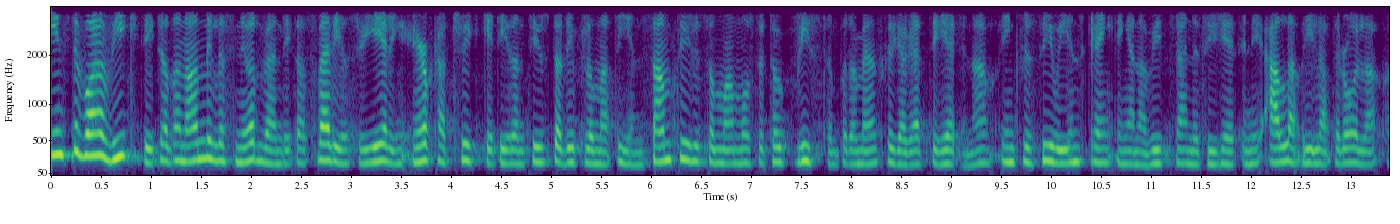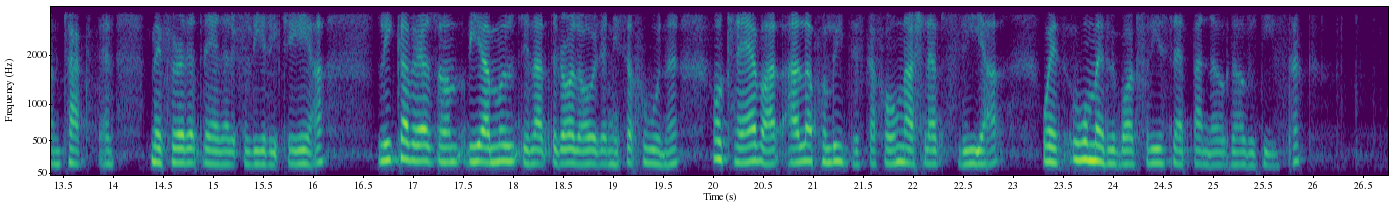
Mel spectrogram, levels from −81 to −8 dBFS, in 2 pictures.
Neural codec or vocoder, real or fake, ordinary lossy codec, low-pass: codec, 16 kHz in and 24 kHz out, 0.9 kbps, LongCat-Audio-Codec, four codebook decoder; fake; none; 3.6 kHz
